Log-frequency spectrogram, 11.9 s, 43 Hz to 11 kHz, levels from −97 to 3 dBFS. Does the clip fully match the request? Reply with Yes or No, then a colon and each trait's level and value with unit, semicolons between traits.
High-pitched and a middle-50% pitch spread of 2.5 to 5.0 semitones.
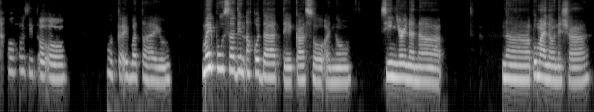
No: high, 235 Hz; wide, 5.5 semitones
